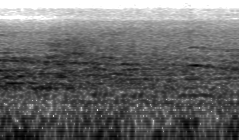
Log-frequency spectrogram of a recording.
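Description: Steady rushing rumble of a rider sliding down an enclosed water slide tube, echoing inside the tube, with faint tones wavering in pitch over it.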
